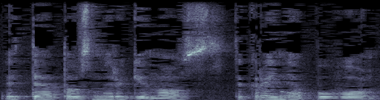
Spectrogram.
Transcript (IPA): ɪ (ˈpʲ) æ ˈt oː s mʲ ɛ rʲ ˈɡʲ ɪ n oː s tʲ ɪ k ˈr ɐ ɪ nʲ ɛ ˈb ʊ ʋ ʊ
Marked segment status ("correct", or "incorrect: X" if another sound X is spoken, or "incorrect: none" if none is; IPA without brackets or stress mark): incorrect: tʲ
